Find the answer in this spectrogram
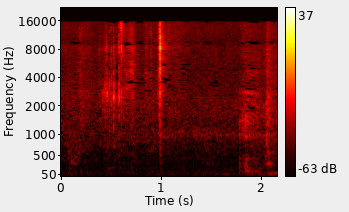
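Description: Faint handling sounds of a small plastic dash cam and its cable being picked up off a table: a light rustle, then a single sharp click about a second in.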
